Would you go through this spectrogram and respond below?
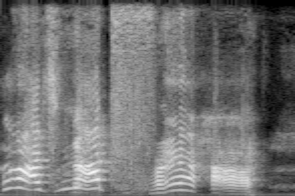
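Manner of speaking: very high put-on voice, sing-song, swooping, drawn-out. Retelling how the old Ludo would react to defeat, Ludo voice. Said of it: "that was a great impression".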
